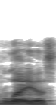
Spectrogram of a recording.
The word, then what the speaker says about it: Laius: The following do not appear in the play but are frequently mentioned:-- LAIUS (pronounced as three syllables, La-i-us), the last King of Thebes before Oedipus.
